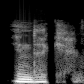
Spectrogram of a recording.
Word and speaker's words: indyk: Can you say indyk? – Indyk. – There's a K at the end. – Indyk. Indyk. – No. Oh, that's not how you say it. It's indyk.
